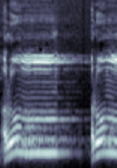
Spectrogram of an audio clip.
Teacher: rum ada dhamma tanwin bertemu mim namanya idgham bi gunnah. Kita tekan 3 ketuk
